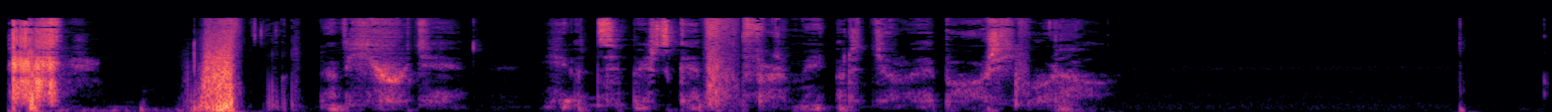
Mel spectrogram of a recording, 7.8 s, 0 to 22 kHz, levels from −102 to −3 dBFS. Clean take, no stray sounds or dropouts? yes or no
yes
